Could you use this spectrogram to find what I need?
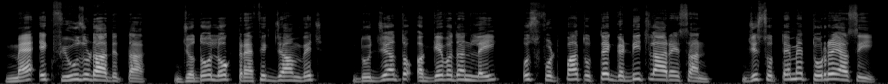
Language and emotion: Punjabi, angry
